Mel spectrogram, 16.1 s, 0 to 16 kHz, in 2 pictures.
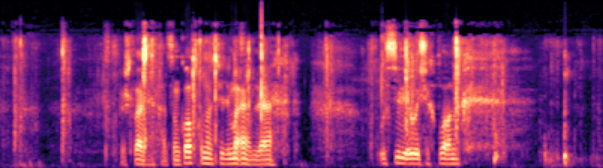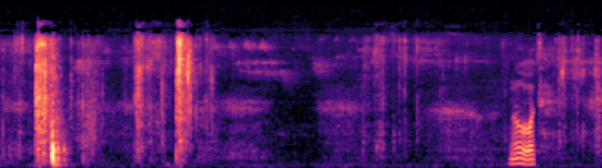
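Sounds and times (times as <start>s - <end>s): footsteps crunching on rough ground: 0.0s - 11.1s, 12.8s - 14.2s, 15.3s - 16.0s.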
